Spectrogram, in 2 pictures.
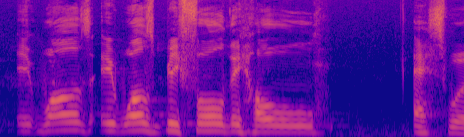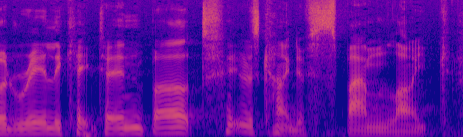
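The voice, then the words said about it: British accent. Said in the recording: “you could probably tell from the accent I'm not local. I'm British.”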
